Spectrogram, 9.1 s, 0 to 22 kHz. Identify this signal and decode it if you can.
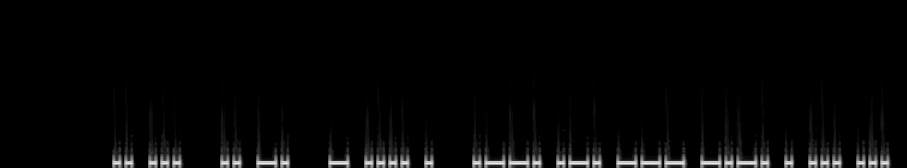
Morse code, heard as a keyed tone, about 20 wpm, 700 Hz. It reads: IS IN THE PROCESS
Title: Sets of 5 Words Encore2 20wpm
